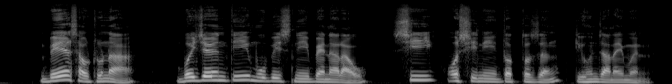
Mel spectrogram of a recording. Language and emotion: Bodo, neutral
